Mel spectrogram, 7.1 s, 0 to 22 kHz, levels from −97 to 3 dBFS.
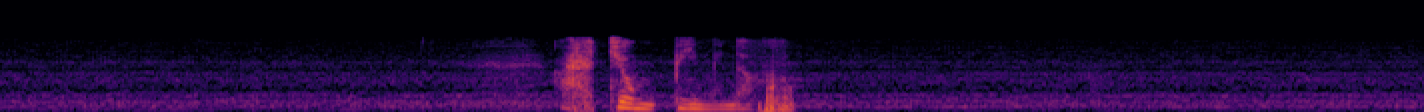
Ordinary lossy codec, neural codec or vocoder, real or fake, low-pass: none; codec, 16 kHz, 8 kbps, FreqCodec, larger model; fake; 5.4 kHz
